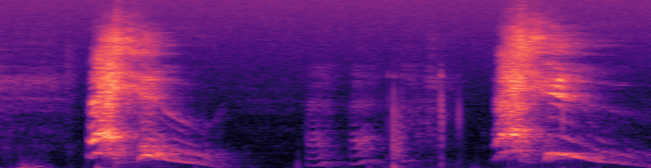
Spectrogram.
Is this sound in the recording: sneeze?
yes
